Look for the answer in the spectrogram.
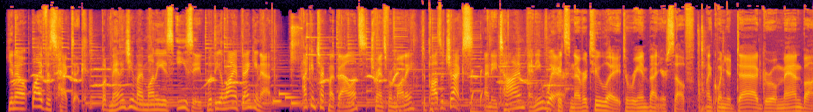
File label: commercial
